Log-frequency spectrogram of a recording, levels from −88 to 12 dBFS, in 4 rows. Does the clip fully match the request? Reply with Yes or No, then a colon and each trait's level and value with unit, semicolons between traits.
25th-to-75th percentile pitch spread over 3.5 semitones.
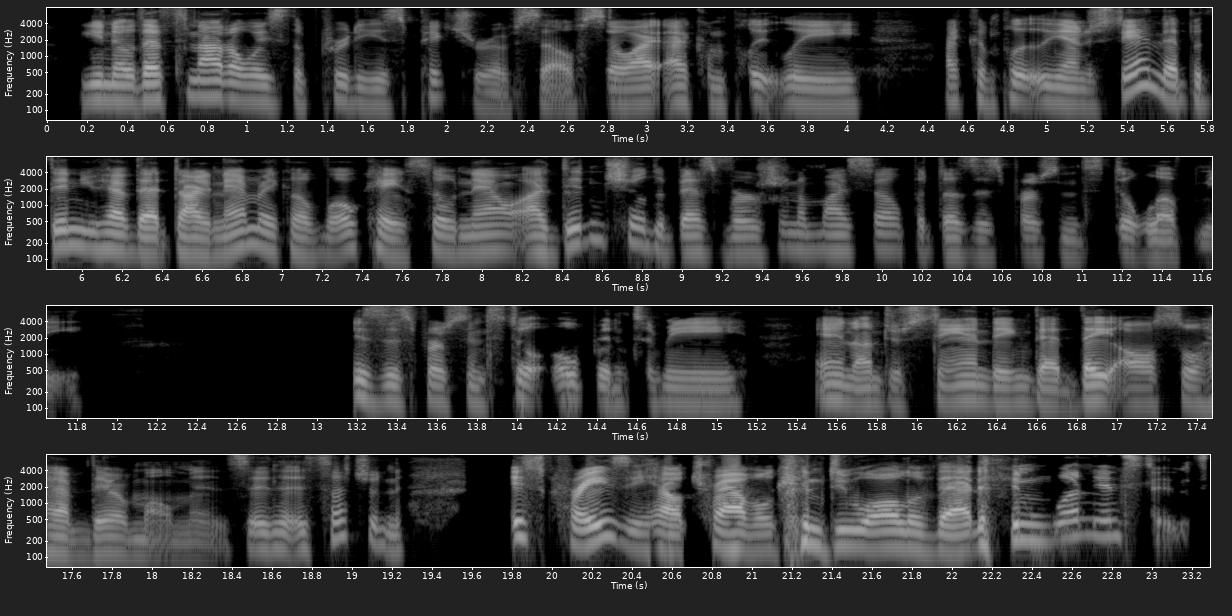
Yes: average, 4.1 semitones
